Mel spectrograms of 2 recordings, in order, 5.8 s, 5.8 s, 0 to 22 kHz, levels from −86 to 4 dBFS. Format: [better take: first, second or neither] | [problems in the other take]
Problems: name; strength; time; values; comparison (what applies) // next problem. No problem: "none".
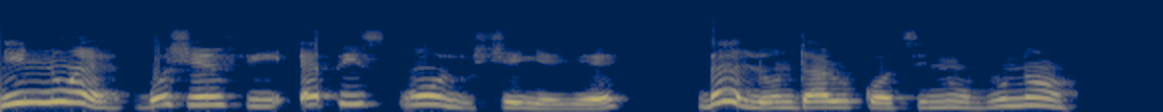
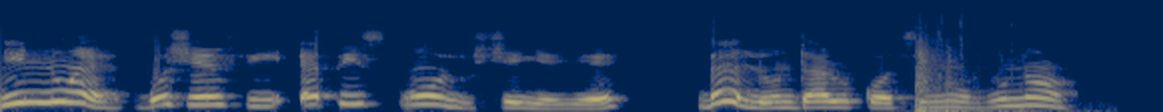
first | background sound (Slam); 15 dB below the speech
